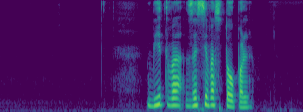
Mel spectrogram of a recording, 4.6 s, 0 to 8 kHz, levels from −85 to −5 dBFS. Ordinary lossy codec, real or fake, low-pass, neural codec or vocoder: none; fake; none; codec, 16 kHz, 16 kbps, FunCodec, trained on Chinese and English, 50 frames a second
